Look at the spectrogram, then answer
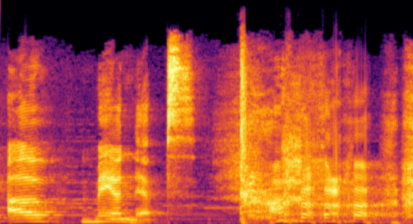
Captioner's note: both laugh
